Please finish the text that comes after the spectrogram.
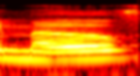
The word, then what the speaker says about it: mauve: cuz people that say move it's like oh move you you you don't say mauve it's an alternate pronunciation and it's very telling unless you're an interior decorator or a designer say mauve seriously they they made her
